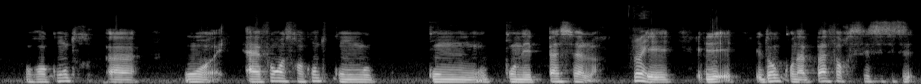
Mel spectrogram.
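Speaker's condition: Stuttering; stuttering of neurological origin, not due to stress or shyness, described by interviewer as fairly strong; still stutters, accepts it, sees no way to change it; describes stuttering generally as blocks, repetitions, sometimes associated movements, accentuated by certain factors; repeated sounds, repeated words

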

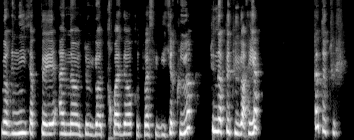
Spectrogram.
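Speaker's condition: Deaf from birth, congenital; told would never speak, took courses to work in speaking professions

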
